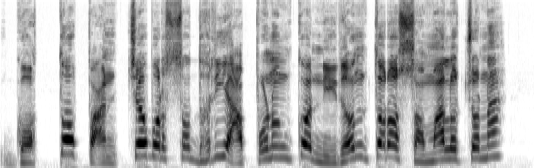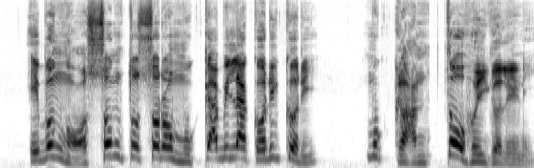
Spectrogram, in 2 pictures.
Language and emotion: Odia, disgusted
